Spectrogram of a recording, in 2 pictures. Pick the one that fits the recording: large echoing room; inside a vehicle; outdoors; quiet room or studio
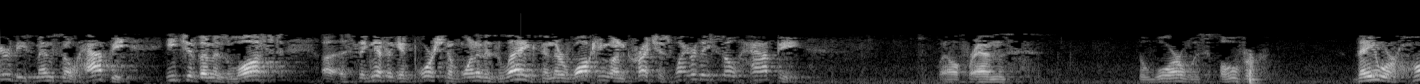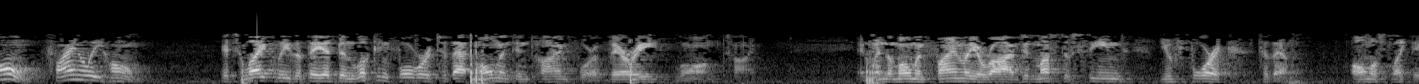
large echoing room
